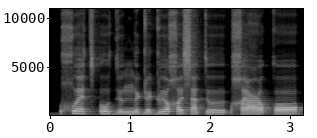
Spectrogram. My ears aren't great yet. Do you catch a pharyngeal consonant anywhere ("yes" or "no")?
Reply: yes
